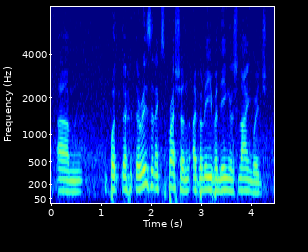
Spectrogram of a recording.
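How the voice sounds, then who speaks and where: A man speaks at a moderate pace, his pitch fairly high for a man. His tone is dark and mellow, and his intonation fairly even. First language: not English. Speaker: panelist from a business advisory firm. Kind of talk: panel discussion.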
